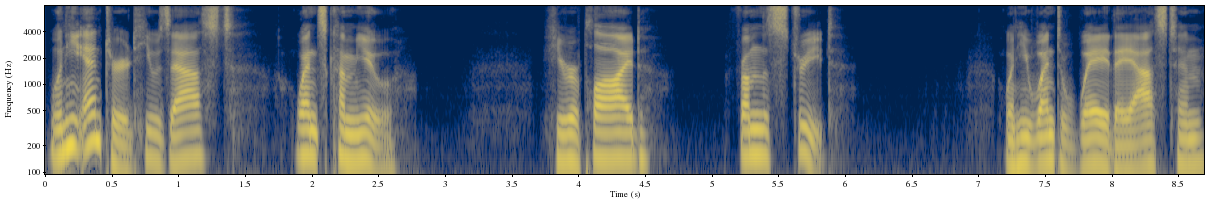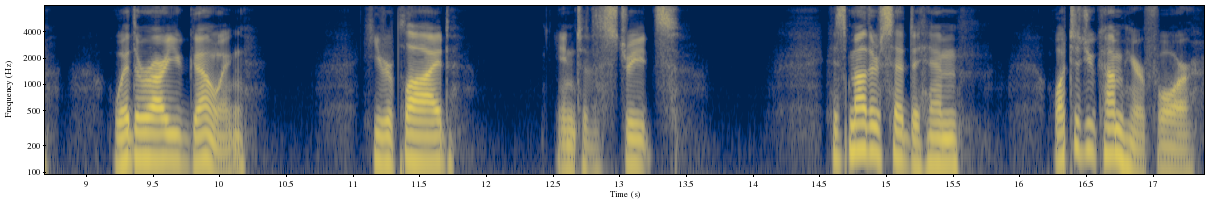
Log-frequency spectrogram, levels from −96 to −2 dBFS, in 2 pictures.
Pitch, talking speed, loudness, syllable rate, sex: 125 Hz, 140 wpm, -20 LUFS, 5.0 syllables/s, male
